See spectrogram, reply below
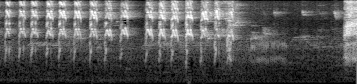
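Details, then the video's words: A rainbow lorikeet gives a fast run of shrill, grating screeches, about ten a second, then a short pause and a second harsh burst. "Suara Burung Nuri Pelangi Gacor"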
